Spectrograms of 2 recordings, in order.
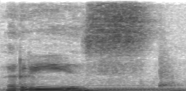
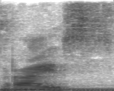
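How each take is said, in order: First: The vowel sounds like ee. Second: The vowel sounds like eye. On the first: "I know a lot of you pronounce it as Reese" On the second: "I pronounce it as Rice"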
